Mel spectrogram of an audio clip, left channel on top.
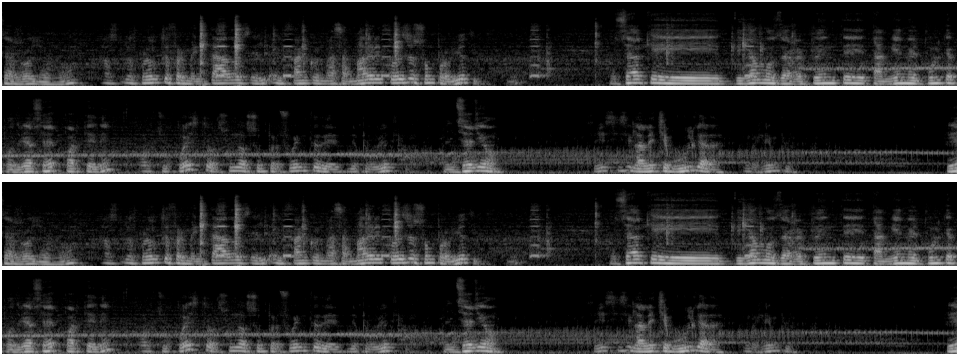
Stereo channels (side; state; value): both; identical; correlation 1.00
